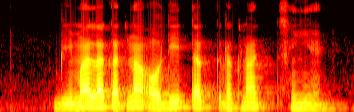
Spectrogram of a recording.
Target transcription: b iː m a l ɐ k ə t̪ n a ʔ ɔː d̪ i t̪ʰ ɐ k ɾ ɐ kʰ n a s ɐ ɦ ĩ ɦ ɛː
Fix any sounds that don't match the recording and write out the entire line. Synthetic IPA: b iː m a l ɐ k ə t̪ n a ʔ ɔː d̪ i t̪ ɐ k ɾ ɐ kʰ n a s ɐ ɦ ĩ ɦ ɛː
